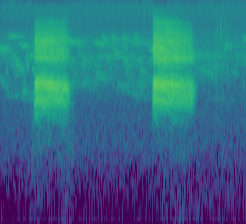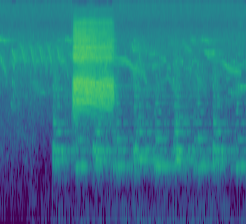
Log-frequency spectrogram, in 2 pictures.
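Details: Jackdaw alarm calls broadcast at a site to mark a masked person as dangerous; three harsh, grating bursts spaced about two seconds apart, the last overlapped by swelling tonal music.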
